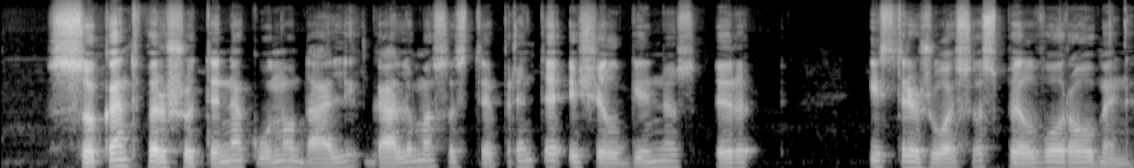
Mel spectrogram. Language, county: Lithuanian, Marijampolė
